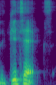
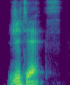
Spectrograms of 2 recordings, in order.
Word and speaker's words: GITEX: Because happening almost at the same time, at almost the same venue, was, now, I've heard it pronounced as GITEX and JITEX.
